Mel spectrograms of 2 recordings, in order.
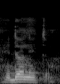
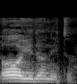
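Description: First: Quiet. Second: Said in the usual way. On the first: Shown as a demonstration. Preacher repeating his point to the congregation, hushed. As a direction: drop it low and soft, lower and softer.

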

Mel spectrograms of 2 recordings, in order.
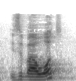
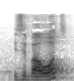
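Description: First: Louder rising what for the crowd; pushing the crowd to answer; call to the congregation. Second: What pushed up louder; insisting the crowd answer; louder repeated call. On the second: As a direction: press harder on what. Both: Shown as a demonstration.

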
